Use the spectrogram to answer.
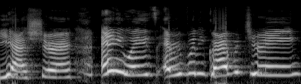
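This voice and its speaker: A woman does a squeaky, put-on character voice at an extremely high pitch. Her tone is cheerful and her pace moderate. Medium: solo performance. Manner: cheerful, effusive.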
